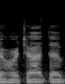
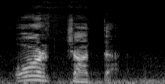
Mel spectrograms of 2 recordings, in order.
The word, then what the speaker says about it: horchata: The other day I was hyping up the horchata, but oh, I pronounced it wrong. It's called Orchata. I was hyping it up, but it's all right.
